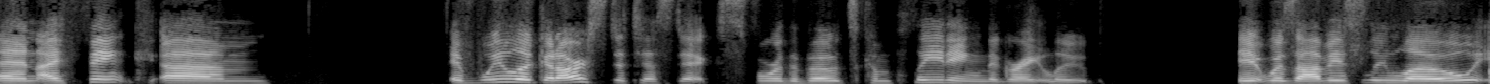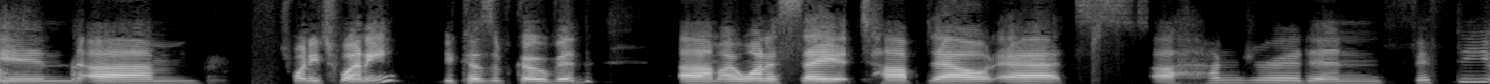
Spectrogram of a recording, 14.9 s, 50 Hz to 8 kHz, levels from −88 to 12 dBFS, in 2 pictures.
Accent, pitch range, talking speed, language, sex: American, 185-225 Hz, 150 wpm, English, female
